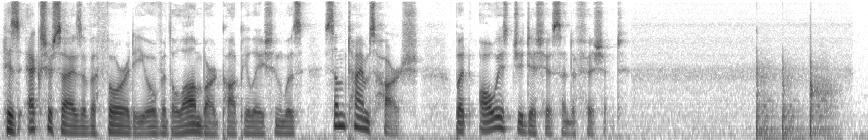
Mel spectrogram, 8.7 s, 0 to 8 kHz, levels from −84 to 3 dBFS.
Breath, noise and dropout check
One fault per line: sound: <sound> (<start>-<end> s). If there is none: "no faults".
sound: thud (7.5-8.4 s)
